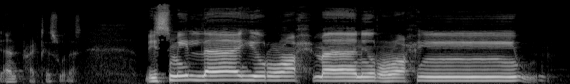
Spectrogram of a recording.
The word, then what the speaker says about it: الله: وَكَانَ اللَّهُ This is the example of the word Allah pronounced heavily.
